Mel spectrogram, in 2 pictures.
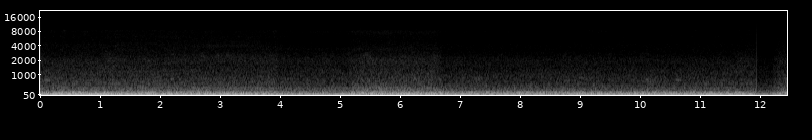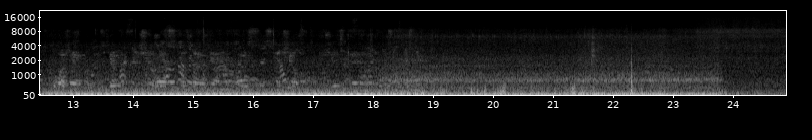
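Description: Wind rumbles loudly against the microphone outdoors.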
